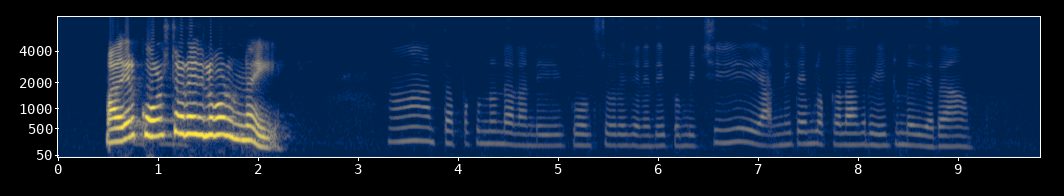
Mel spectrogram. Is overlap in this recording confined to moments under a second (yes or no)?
yes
